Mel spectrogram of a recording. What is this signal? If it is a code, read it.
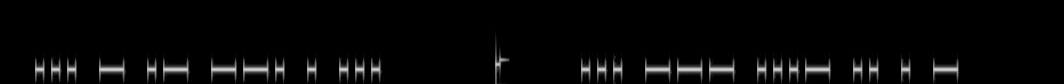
Morse code, heard as a keyed tone, about 15 wpm, 700 Hz. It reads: STAGES SOVIET
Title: Sets of 5 Words Encore - New Word Drill - 15wpm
